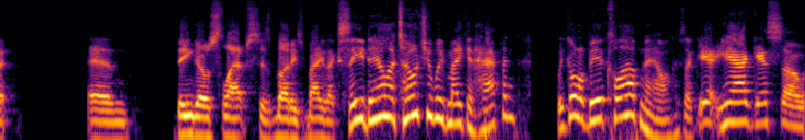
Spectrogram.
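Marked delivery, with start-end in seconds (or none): 3.4-6.7 high-pitched, hyped-up jock voice; excited jock buddy. Acted. Plays the jock buddy Dingo. 7.0-8.0 high-pitched, hesitant agreement; meek, anxious nerd; nervous nerdy kid. Acted. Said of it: "very nervous energy".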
